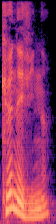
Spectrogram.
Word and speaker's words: Cynefin: Oui, il se prononce Cynefin parce qu'il a été inventé par Dave Snowden qui est gallois et que les Gallois ne prononcent rien comme tout le monde.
